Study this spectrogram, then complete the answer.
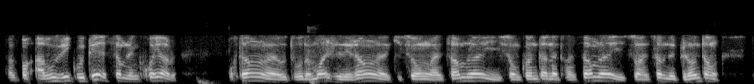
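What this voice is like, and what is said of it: Noticeable regional French accent. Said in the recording (French): “il a le petit accent qui va bien”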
